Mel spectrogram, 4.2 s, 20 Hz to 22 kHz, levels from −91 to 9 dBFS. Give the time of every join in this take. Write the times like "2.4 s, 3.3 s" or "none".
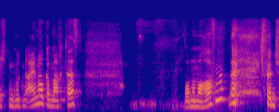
none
